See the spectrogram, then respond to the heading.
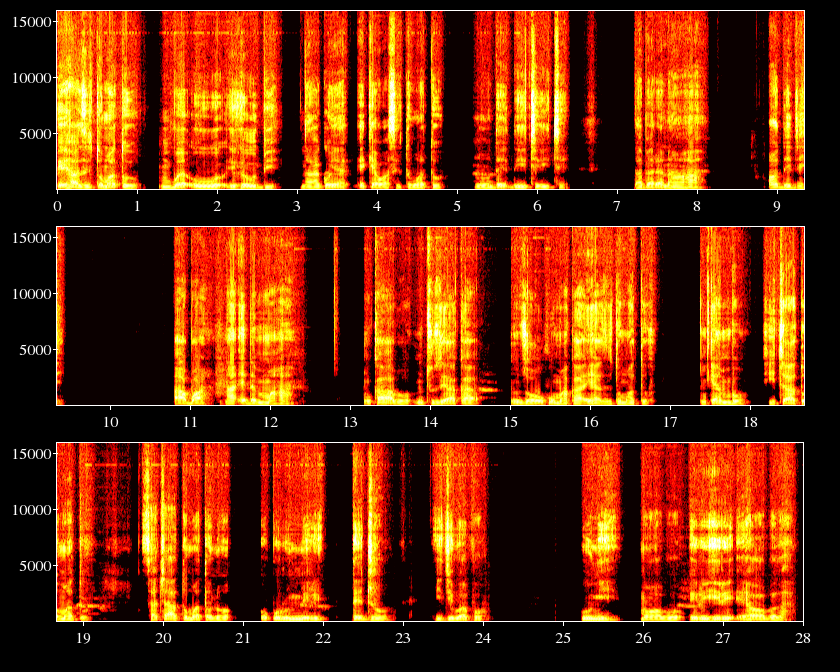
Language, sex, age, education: Igbo, male, 30-45, primary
